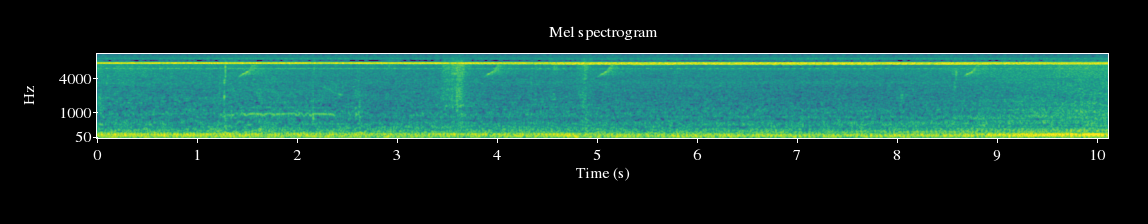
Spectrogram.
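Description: Insects droning with one steady high-pitched whine over a low steady rumble, with a few faint short rising chirps scattered through.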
